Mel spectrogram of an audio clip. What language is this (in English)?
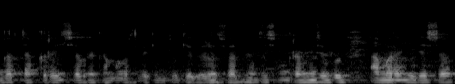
Odia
